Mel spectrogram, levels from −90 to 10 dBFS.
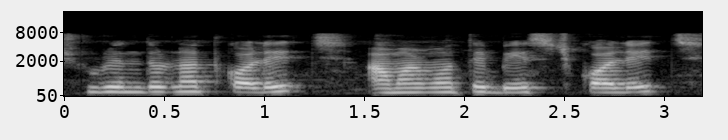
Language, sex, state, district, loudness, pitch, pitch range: Bengali, female, West Bengal, North 24 Parganas, -17 LUFS, 225 Hz, 210-235 Hz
